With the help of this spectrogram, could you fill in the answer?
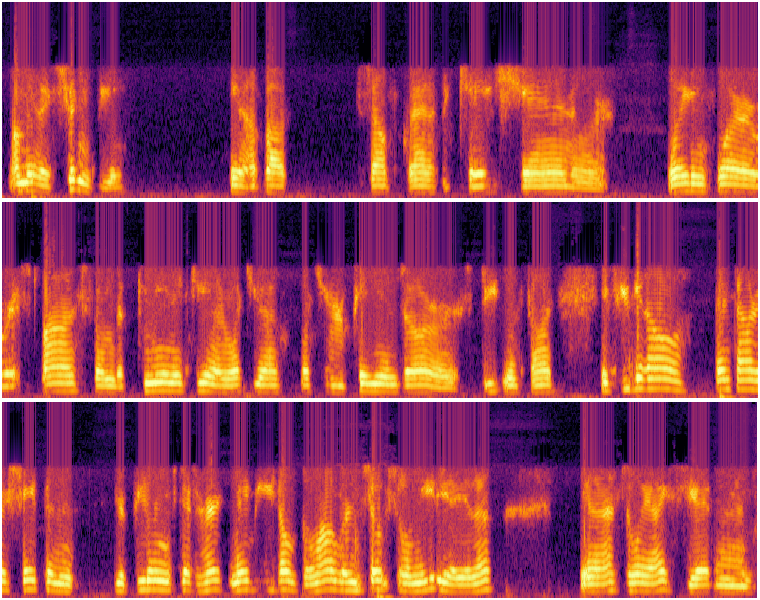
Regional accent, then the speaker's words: Alamo, Sonora, Mexico; now in Bethel, United States; Alamo, Sonora, Mexico. That's my hometown, besides Bethel, you know.

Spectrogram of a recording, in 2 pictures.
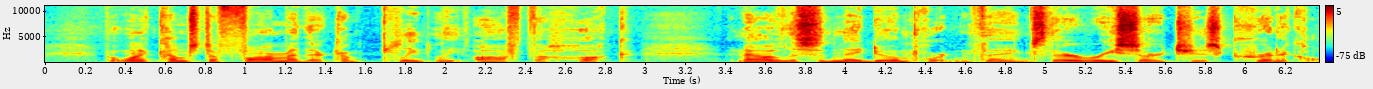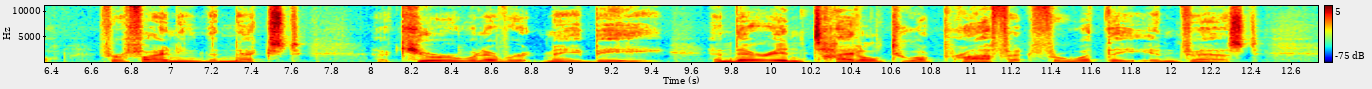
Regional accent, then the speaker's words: East St. Louis, Illinois, United States; They moved to East St. Louis, where I grew up. So I grew up in the Metro East area, as did my wife.

